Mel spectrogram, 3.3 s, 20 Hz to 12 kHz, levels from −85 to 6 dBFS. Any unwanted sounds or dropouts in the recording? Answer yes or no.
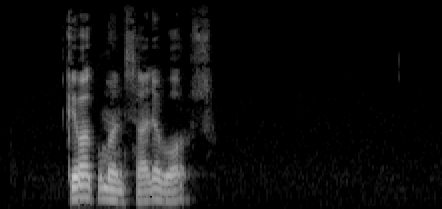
no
